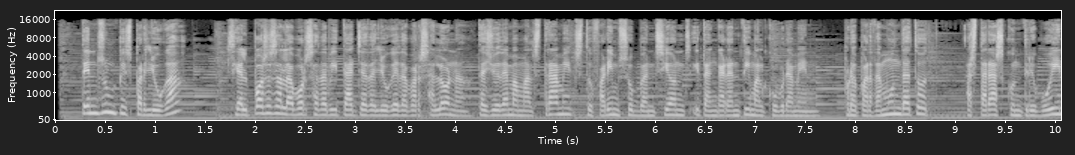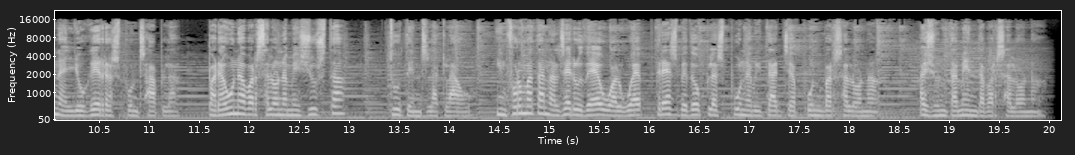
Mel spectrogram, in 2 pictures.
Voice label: female catalan rent comercial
